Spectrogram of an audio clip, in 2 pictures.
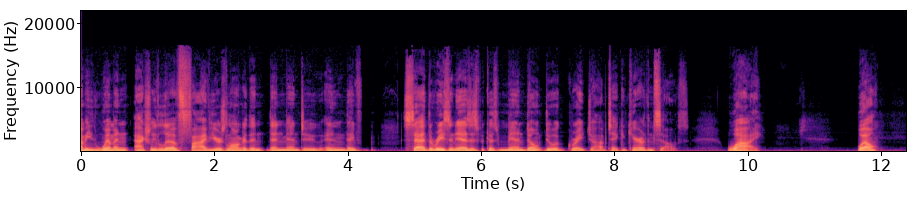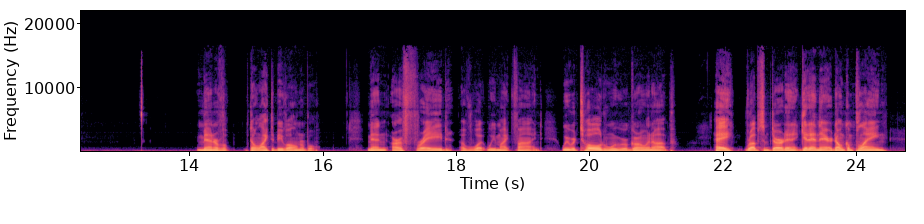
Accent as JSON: {"language": "English", "town": "Baton Rouge", "region": "Louisiana", "country": "United States", "tie": "born or raised there", "said": "I grew up in Baton Rouge, been here my whole life, went to Catholic High, went to LSU, LSU Med School in Shreveport, and then I trained at Ochsner in internal medicine and came back home."}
